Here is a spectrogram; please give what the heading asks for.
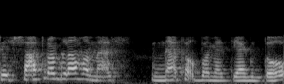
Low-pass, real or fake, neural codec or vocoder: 3.6 kHz; fake; codec, 16 kHz, 8 kbps, FunCodec, trained on LibriTTS, 25 frames a second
